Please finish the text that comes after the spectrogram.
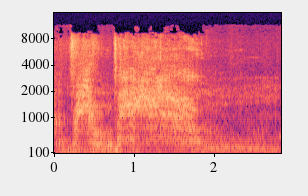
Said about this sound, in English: I can't believe it. That we're in an elevator with a puma?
